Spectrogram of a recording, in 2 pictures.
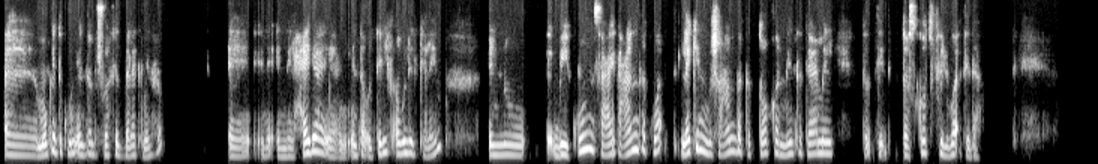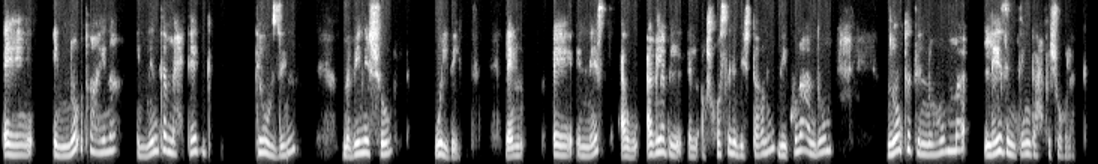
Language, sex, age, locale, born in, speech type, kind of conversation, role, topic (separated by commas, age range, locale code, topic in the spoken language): Arabic, female, 35-39, ar-EG, Saudi Arabia, conversation, advice, advisor, إزاي أبطل تسويف وأكمّل المشاريع اللي ببدأها بدل ما أفضّل أبدأ حاجات جديدة كل شوية؟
